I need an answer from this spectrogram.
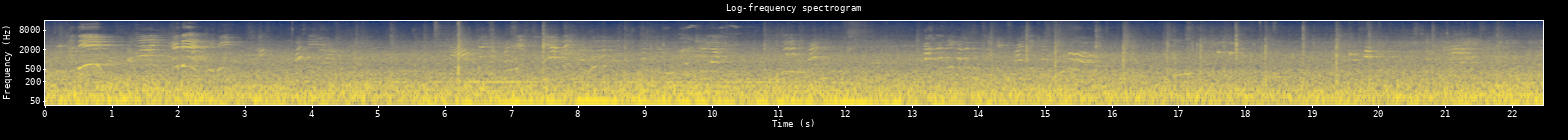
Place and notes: Beside the playground, Jacobystraße, Berlin, Germany - Beside the playground and the parked cars
Residential apartment blocks start very close to the concrete expanse of Alexanderplatz and the huge roads of the area. Once inside surrounded by the multi-storey buildings it is a different, much quieter, world, of car parks, green areas, trees and playgrounds. The city is very present at a distance. Sirens frequently pass, shifting their pitch at speed. But there is time for the children, rustling leaves and footsteps, even an occasional crow or sparrow.
Deutschland, 9 September 2021, 16:35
